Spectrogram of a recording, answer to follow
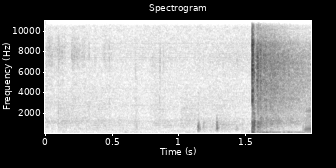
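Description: A single sharp slap of a hand striking a volleyball on the serve, about one and a half seconds in, ringing briefly in the gym. Two faint taps come just before it.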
